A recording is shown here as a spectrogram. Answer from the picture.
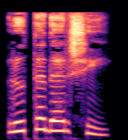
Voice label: "ಋತದರ್ಶಿ", Kannada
